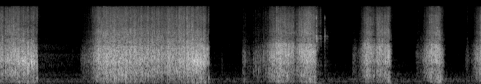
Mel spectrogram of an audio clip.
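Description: A lime-green plastic scrub brush with stiff bristles is swept fast across a black foam microphone windscreen. It makes loud, scratchy, crunching bursts of bristle noise with a bright hiss and a peak around 1 kHz. Short and long strokes are separated by near-silent gaps.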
